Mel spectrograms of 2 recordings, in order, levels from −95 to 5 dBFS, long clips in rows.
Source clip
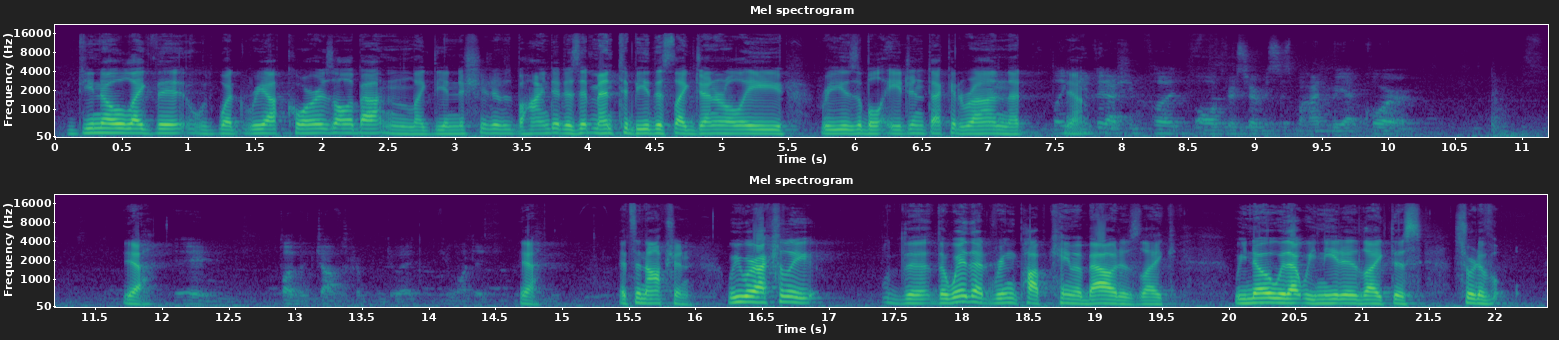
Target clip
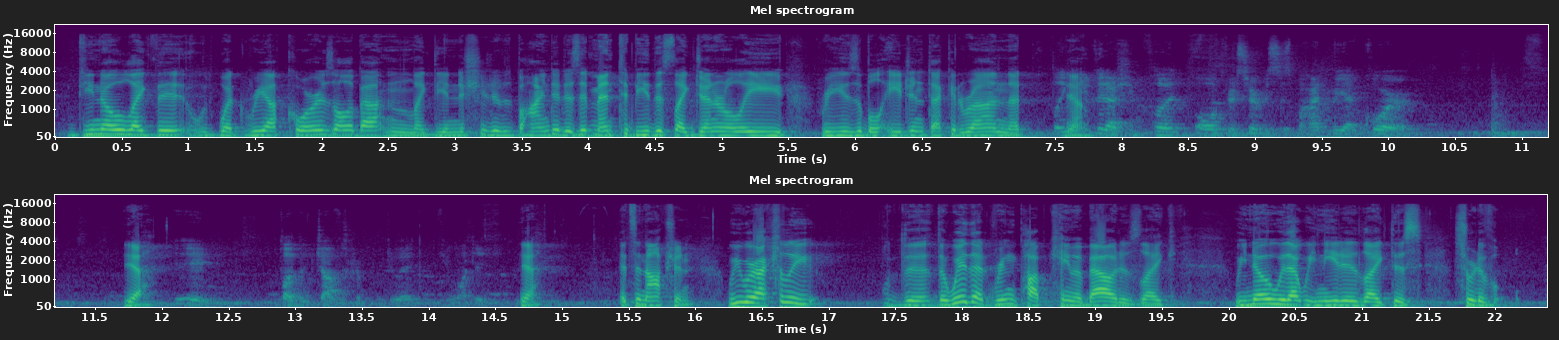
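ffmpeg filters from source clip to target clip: -filter_complex "[0:a]afreqshift=-210,asplit=2[s0][s1];[s1]acompressor=threshold=0.0355:ratio=6,volume=1.33[s2];[s0][s2]amix=inputs=2:normalize=0,volume=0.562"

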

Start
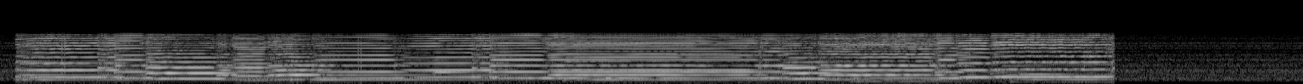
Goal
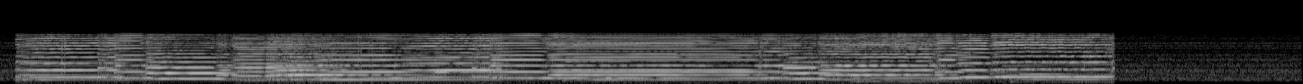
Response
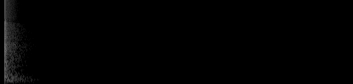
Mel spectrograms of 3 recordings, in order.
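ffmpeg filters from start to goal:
-filter_complex "[0:a]asplit=3[s0][s1][s2];[s0]afade=t=out:st=2.65:d=0.02[s3];[s1]aecho=1:1:110|242|400.4|590.5|818.6:0.631|0.398|0.251|0.158|0.1,afade=t=in:st=2.65:d=0.02,afade=t=out:st=5.01:d=0.02[s4];[s2]afade=t=in:st=5.01:d=0.02[s5];[s3][s4][s5]amix=inputs=3:normalize=0"

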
